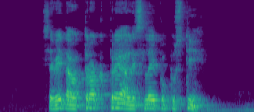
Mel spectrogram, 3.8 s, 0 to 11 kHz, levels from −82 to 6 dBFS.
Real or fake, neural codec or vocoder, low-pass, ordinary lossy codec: real; none; none; none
